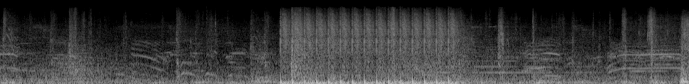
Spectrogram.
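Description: Video game gunfire from Wolfenstein (2009): a loud, dense burst of rapid shots in the middle, surrounded by in-game clatter and effects, with a voice talking over the action.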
